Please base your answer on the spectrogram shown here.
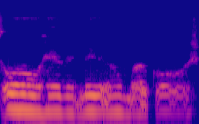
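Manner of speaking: slow, very soft, low pained grimacing murmur. Imitating an embarrassed Doctor Damon reacting to Heavenly: Doctor Damon's grimace voice. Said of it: "his own grimace voice".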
